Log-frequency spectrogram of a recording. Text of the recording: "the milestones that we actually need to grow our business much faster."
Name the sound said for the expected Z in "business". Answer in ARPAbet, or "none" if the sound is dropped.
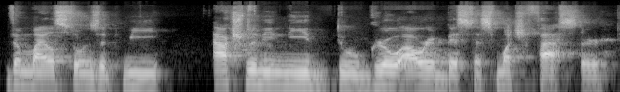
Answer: S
